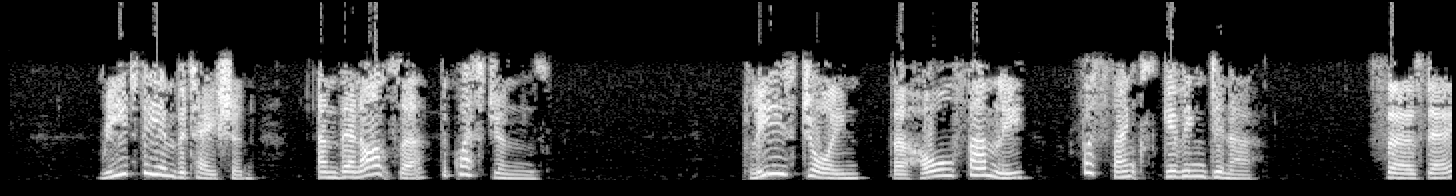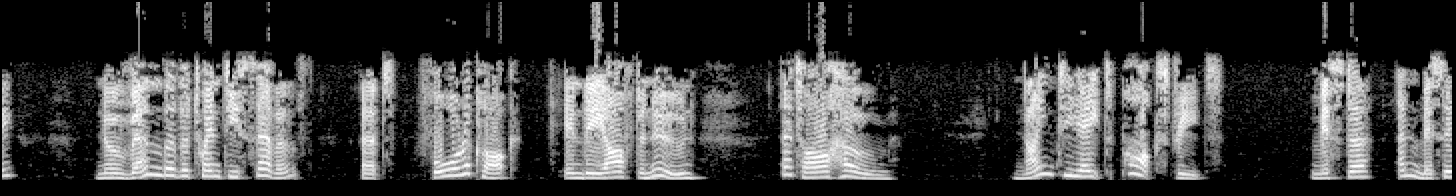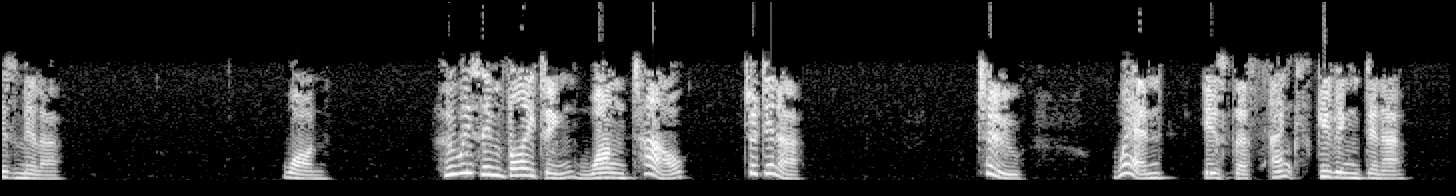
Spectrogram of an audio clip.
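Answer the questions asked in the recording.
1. Mr. and Mrs. Miller
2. Thursday, November 27th, at 4 o'clock in the afternoon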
